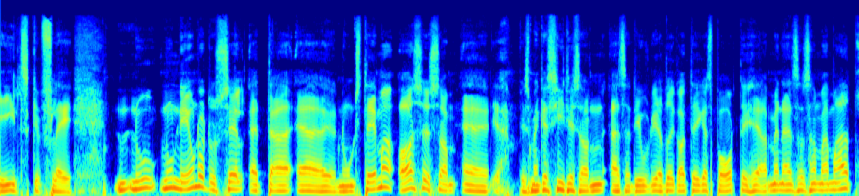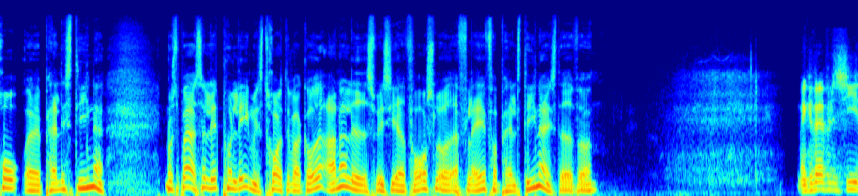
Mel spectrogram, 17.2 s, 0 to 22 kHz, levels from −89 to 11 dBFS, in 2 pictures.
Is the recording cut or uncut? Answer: cut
